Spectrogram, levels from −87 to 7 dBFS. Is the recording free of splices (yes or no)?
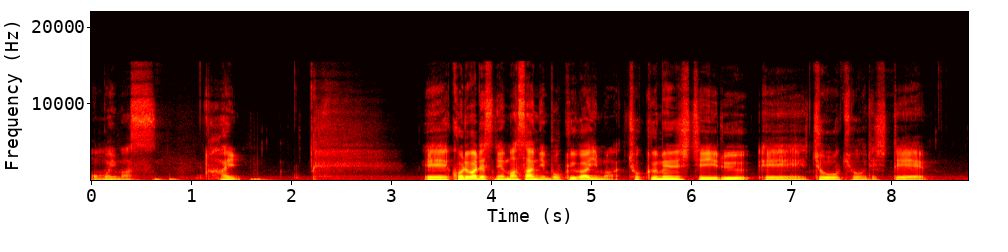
yes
